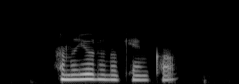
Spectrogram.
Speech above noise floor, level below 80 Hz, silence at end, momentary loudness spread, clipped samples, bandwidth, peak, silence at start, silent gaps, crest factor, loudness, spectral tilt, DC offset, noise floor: 40 dB; -72 dBFS; 0.65 s; 12 LU; under 0.1%; 4.2 kHz; -10 dBFS; 0.55 s; none; 16 dB; -26 LUFS; -10.5 dB/octave; under 0.1%; -65 dBFS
